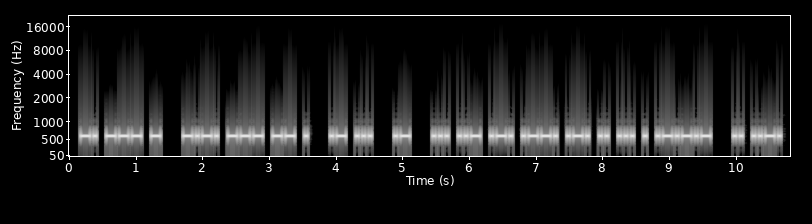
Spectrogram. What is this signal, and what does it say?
Morse code, heard as a keyed tone, about 25 wpm, 600 Hz. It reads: NOT COME AS A SURPRISE. IF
